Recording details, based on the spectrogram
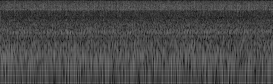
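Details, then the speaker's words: Mercedes GL idling smoothly after an Airmatic air suspension repair, with a steady low hum and no knocks, ticks or hiss; the compressor has stopped and the car sits at the correct ride height. "has stopped cars at the right height everything is pretty good"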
